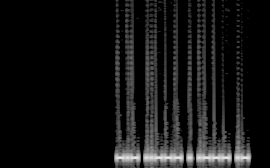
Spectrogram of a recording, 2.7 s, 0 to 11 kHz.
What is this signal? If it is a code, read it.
Morse code, heard as a keyed tone, about 53 wpm, 700 Hz. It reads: K2EJA
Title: USA Call Signs - 5 Characters - 3x Character Spacing - 50wpm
